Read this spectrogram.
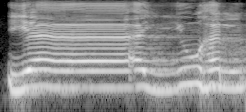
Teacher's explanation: یا کے اوپر چھوٹا مد ہے، تو اس چھوٹے مد کو 1 سے 3 الف کے برابر کھینچ کر کے پڑھیں گے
